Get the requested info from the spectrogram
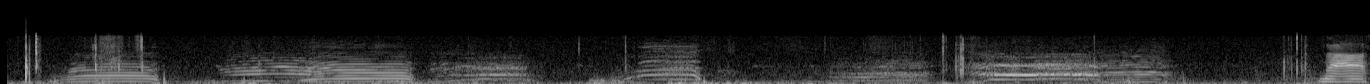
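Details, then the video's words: Alpine brown cows leaving a mountain dairy hut after milking, 20 June 2011: several long harmonic moos, some rising then falling, others flat, overlapping from different animals, with a woman speaking Czech afterward. "Alpský hnědý krávy spěchaj ze salaše po dojení"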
